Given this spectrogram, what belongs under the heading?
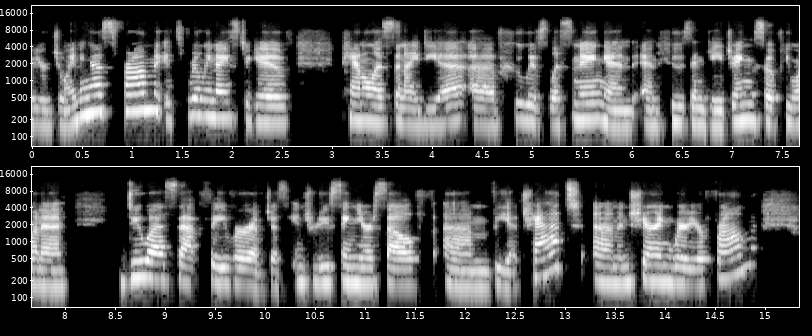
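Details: Adult woman speaking; Normal speech.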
